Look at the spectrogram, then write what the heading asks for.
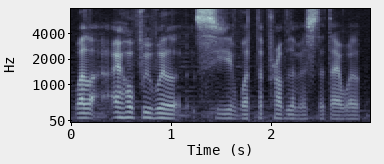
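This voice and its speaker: A man playing a strategy game live and calmly explaining his moves. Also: fairly low pitch, moderate pace, soft background music. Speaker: player demonstrating the game. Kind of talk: explaining gameplay while playing.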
